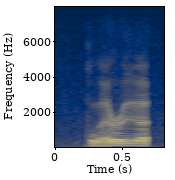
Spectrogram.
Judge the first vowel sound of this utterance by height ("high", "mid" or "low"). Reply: high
